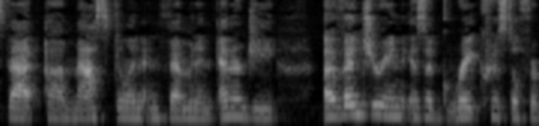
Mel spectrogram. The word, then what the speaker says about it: aventurine: So it's not adventurine. I know a lot of people pronounce it that way, but it's aventurine.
